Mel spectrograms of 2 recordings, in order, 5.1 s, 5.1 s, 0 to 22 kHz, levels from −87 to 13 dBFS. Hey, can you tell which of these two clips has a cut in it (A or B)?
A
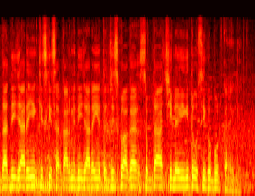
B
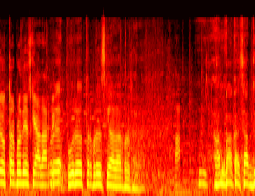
B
